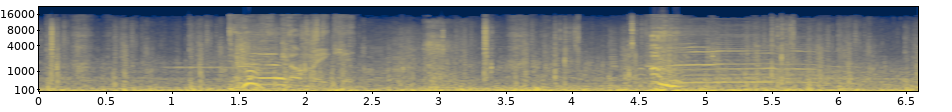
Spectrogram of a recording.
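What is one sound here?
A zombie groans and moans nearby.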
